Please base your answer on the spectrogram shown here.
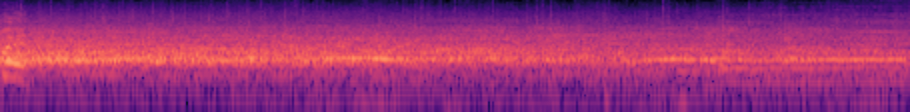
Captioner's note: applause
